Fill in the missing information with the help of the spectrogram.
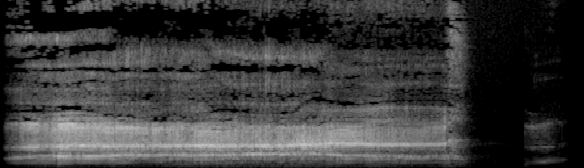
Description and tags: Weird Zombie Moan, yeah don't ask lol
Moan, Monster, Weird, Zombie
